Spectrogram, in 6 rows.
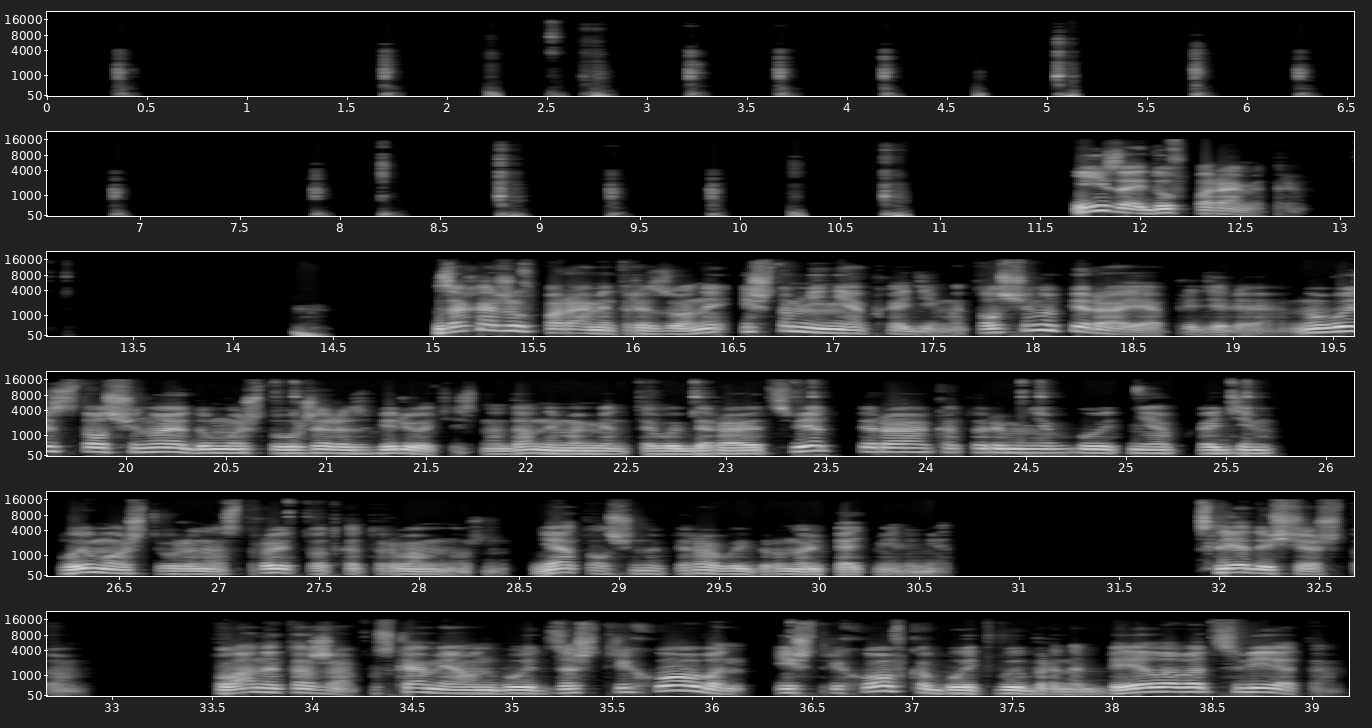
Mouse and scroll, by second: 2.4 click, 4.7 click, 8.5 click, 10.4 click, 13.0 click, 17.8 click, 20.7 click, 22.5 click, 23.3 click, 24.4 click, 25.5 click, 27.3 click, 34.2 click, 36.3 click, 38.4 click.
